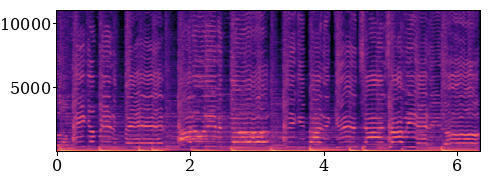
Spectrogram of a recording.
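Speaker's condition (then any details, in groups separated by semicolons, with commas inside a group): No condition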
